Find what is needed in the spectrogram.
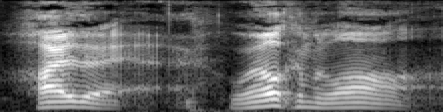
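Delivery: very loud, booming on-air radio DJ voice. The podcast host welcomes listeners in a DJ voice. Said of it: "I'm just going to do what John calls my DJ voice".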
